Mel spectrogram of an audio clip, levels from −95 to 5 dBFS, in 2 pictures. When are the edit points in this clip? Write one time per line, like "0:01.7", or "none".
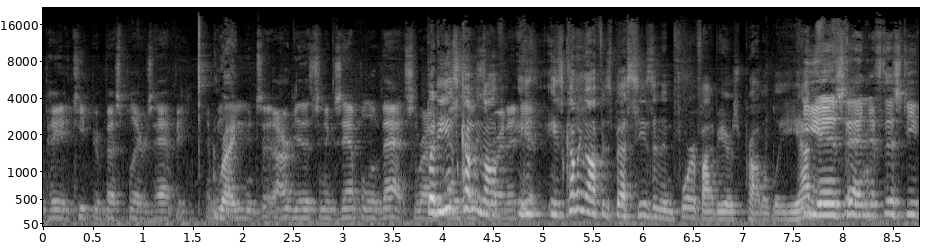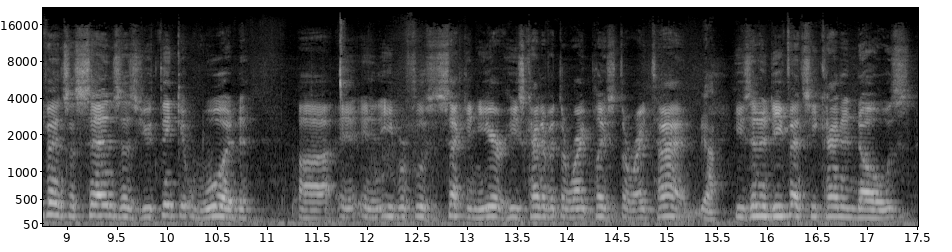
0:03.7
